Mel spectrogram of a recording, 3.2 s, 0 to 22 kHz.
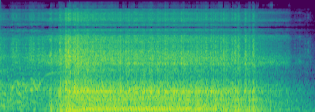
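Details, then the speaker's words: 1960 Cadillac start after brake work and new ignition key: after priming, it cranks, catches briefly, then fades and dies within seconds as it runs nearly out of gas; hard start from fuel starvation. "right it's getting there the gas is almost up to it man them almost out of gas there we go had just enough gas to do it"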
